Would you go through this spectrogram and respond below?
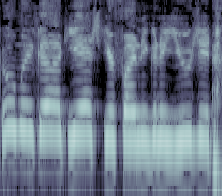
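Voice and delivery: put-on squealing with delight like a kid; giddy excitement. Tinkerer thrilled the villain will finally use his device, gushing loudly.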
